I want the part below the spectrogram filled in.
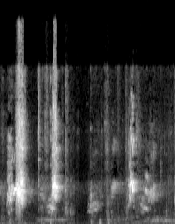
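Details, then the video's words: Javan myna perched on top of a cage, uttering three loud, grating squawks about a second apart, with softer clicking notes between them. "Jalak kebo datang main di atas kandang."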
